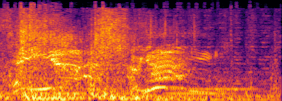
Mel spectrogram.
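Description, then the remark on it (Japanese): Heavy punches land in a loud, continuous fistfight scuffle, with sharp thudding impacts mixed with strained grunts and shouting voices throughout. “なんだそのパンチは。”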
